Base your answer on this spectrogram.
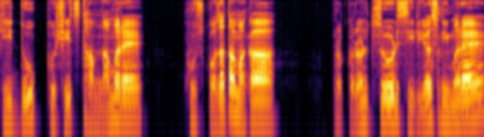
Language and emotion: Goan Konkani, fearful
